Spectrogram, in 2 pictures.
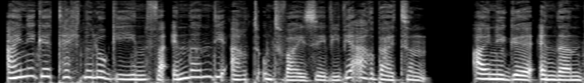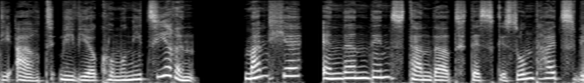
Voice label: elearning technical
